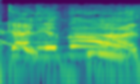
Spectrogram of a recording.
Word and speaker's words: колено: Правда, на колено здесь, а не на колено.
